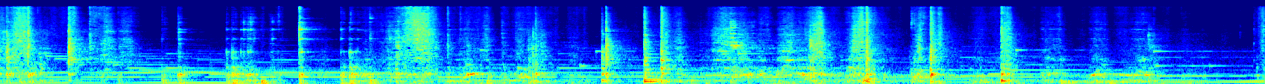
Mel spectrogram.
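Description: Braided pull-down sprayer hose being fed through a kitchen faucet spout, rubbing and scraping against the metal with many small knocks, over background music.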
